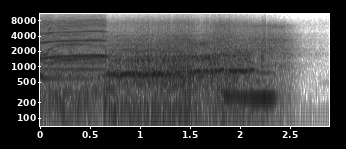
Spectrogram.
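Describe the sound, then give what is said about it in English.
Loud air brakes squeal with a harsh hiss, shrill whistling tones sliding downward over a broad rush of noise for about two seconds before quickly fading out. No one speaks. “Air brakes.”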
